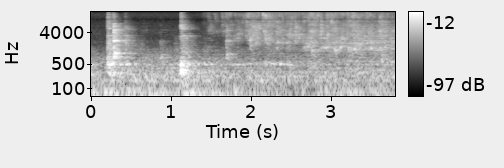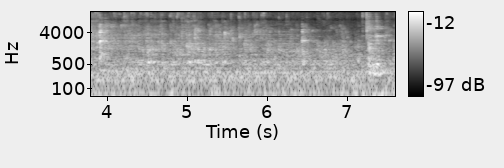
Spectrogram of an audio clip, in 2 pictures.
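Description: Heated milk for homemade ricotta pours through a kitchen sieve with a steady watery splashing and trickling, a few louder splats near the start and end, close and alone with no talk.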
